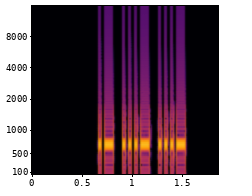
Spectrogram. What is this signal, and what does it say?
Morse code, heard as a keyed tone, about 40 wpm, 700 Hz. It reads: AVV
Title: All Cut Numbers - 3-Digit 40wpm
